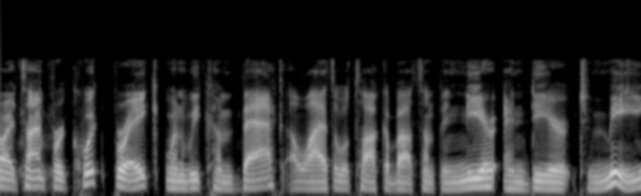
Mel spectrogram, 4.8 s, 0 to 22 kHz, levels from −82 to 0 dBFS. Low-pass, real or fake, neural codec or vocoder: 7.2 kHz; real; none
